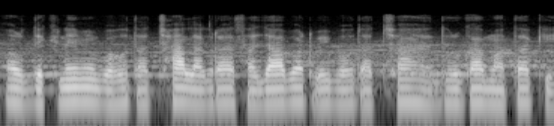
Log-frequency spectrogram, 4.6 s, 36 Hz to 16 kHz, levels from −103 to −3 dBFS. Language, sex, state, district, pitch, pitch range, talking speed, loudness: Maithili, male, Bihar, Supaul, 110 Hz, 105-115 Hz, 205 wpm, -25 LUFS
